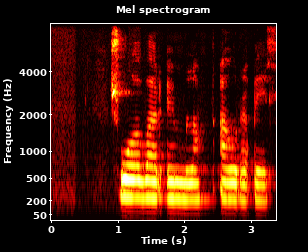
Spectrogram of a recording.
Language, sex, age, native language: Icelandic, female, 8, Icelandic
